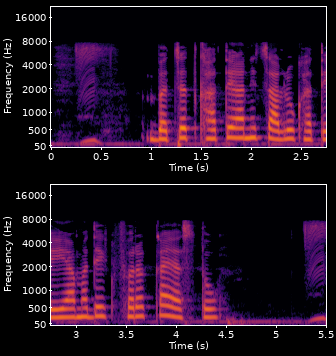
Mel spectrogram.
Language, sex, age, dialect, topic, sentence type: Marathi, female, 25-30, Standard Marathi, banking, question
